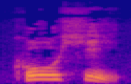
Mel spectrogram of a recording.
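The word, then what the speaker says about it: コーヒー: Coffee শব্দটির জাপানি উচ্চারণ コーヒー চা হচ্ছে 紅茶 কোনটা বেশি পছন্দ এই কথাটি বলতে হবে।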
